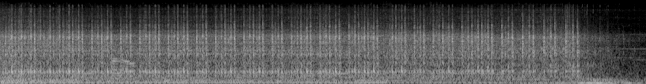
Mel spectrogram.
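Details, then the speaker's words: Audi RS6 (1150hp build) after head gasket repair, idling cold, slightly high: fast, busy metallic ticking about three per second over idle; top end rattle, owners suspect dry tappets or hydraulic lifters, unconfirmed. "Well, yeah, it's the top end rattle, but what the top end rattle is, I don't know. Tappets? Are they hydraulic lifters?"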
